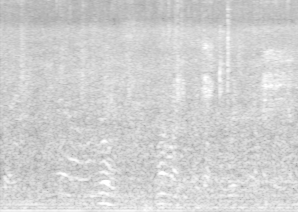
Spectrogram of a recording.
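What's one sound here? A man talks briefly nearby.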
